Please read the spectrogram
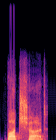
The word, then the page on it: potsherd: Indian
